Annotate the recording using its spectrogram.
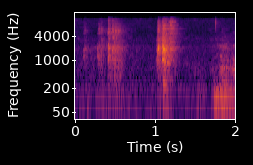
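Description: Metal cutlery rattling and clinking as a spoon is picked out of a kitchen utensil drawer, with a sharper clatter about a second in.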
